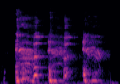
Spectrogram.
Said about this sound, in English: Sorry, I had a coughing attack. It's very dramatic. Oh man, this sickness is really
